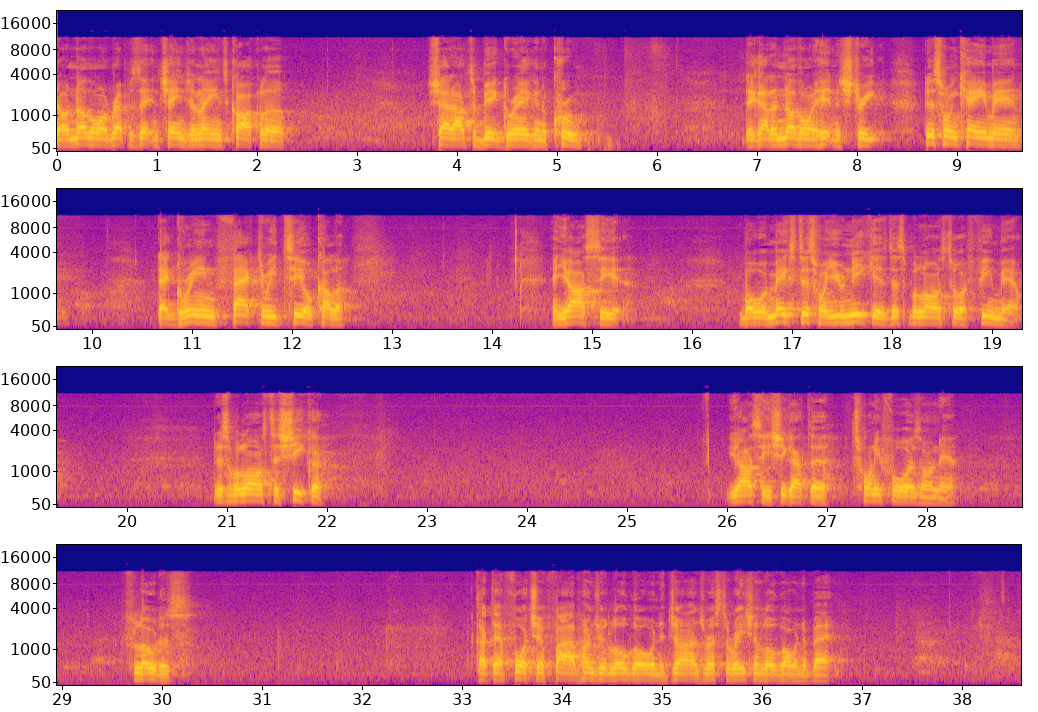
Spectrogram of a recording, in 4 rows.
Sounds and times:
Speech: 0.0s - 5.4s, 6.9s - 12.6s, 14.6s - 19.4s, 20.8s - 22.2s, 25.4s - 30.4s, 33.1s - 36.9s, 37.5s - 38.5s.

